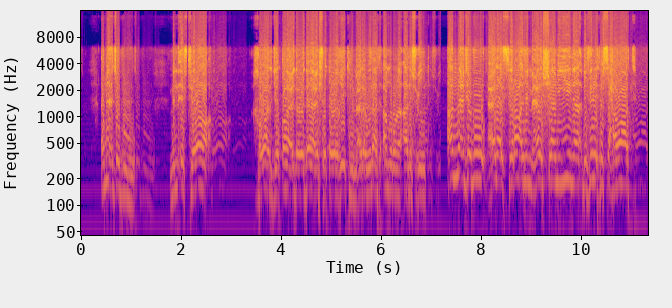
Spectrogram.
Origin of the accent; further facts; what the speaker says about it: Saudi Arabia; يعتقدون عندما تنشغل بلادنا السعودية في الحروب وعدة جبهات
